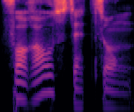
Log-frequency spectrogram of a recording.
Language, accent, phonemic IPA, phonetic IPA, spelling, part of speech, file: German, Germany, /foˈʁaʊ̯sˌsɛt͡sʊŋ/, [foɐ̯ˈʁaʊ̯sˌsɛt͡sʊŋ], Voraussetzung, noun, De-Voraussetzung.ogg
- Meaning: 1. requirement, prerequisite 2. postulate, presupposition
